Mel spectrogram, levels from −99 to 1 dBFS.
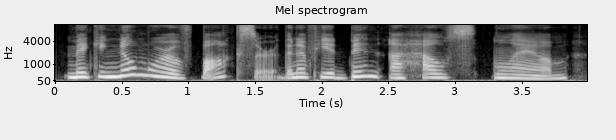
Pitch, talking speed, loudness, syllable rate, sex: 245 Hz, 195 wpm, -16 LUFS, 4.6 syllables/s, female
